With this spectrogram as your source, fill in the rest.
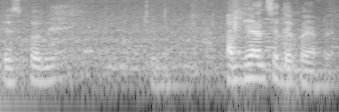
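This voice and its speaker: A man's voice: a little high, moderate pace, very noisy. A man teaching a maths lesson in speech, asking questions and answering them himself.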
